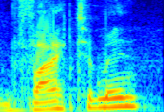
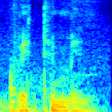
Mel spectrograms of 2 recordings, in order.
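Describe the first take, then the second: First: The word is said with an American accent. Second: The word is said with a British accent. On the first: "I think Americans pronounce it vitamin" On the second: "whereas we say vitamin"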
